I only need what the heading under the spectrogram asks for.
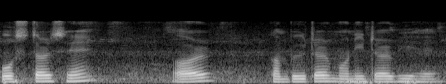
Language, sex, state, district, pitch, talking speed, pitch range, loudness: Hindi, male, Assam, Sonitpur, 130 Hz, 105 wpm, 130-145 Hz, -17 LUFS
